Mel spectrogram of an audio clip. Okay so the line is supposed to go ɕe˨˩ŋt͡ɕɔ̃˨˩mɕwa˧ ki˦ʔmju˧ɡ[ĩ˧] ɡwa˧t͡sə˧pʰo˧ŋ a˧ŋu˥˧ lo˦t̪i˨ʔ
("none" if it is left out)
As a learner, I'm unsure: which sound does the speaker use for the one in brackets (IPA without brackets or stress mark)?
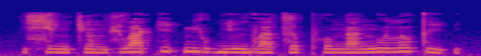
ĩ˧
